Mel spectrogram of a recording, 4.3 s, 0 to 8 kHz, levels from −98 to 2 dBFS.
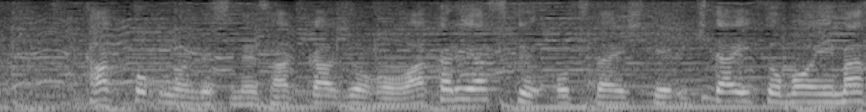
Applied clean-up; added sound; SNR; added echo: none; none; none; none.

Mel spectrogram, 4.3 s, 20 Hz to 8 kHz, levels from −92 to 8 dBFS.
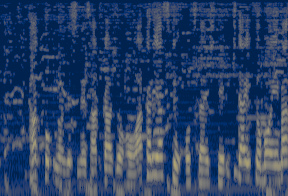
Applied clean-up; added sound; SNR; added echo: classical method spectral subtraction.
